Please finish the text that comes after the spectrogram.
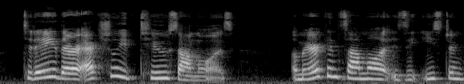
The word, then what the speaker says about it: Samoa: islands known as american samoa a quick note before i continue a lot of people call it samoa but the correct pronunciation is actually samoa so now you know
